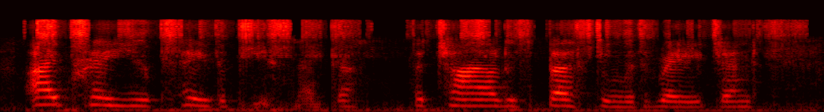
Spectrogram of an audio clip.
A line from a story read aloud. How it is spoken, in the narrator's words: she said in that gentle, sweet, musical voice of hers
